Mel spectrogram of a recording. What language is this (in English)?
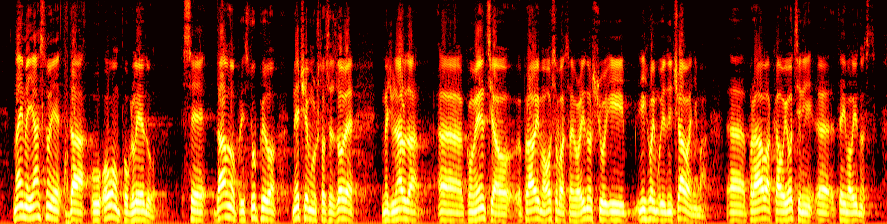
Croatian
